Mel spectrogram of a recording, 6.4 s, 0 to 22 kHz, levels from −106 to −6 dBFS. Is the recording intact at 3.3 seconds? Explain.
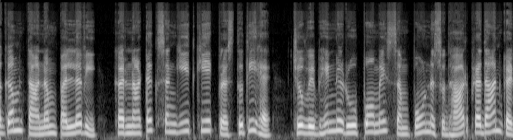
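No. Repeated timing corrections run from 0.03 to 6.42 s, so 3.3 s falls inside them. The receiver keeps trimming short pieces of the speech to keep pace with a stream arriving about 4% fast. Each trim is small, heard if at all as a slight hiccup or a slightly unsteady tempo.

The cause is clock drift between sender and receiver, present throughout the clip. The sender's clock runs roughly 4 percent faster than the receiver's, so the jitter buffer keeps filling. Those cuts at irregular intervals are the small, recurring timing corrections around 3.3 s.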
